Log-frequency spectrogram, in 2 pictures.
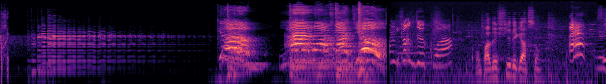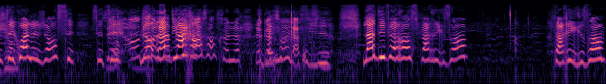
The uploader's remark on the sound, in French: Enregistré dans la cours de récréation de l'école avec des enfants âgés de 6 à 10 ans.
